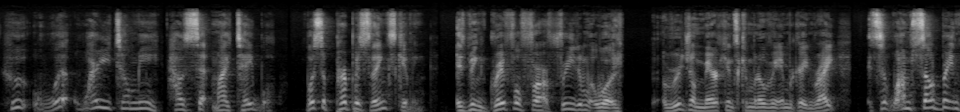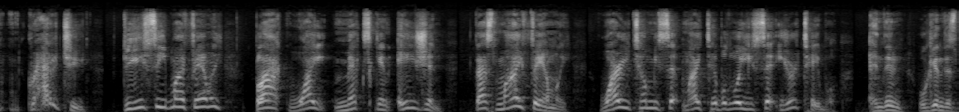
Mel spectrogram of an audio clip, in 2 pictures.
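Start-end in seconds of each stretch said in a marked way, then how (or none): 0.0-5.9 higher, rising indignation; retelling his indignant reply at Thanksgiving, higher; indignant outburst. Retold or imitated. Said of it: "And I said". 8.7-18.0 heated pitch. Retold or imitated. Heated retold Thanksgiving argument.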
